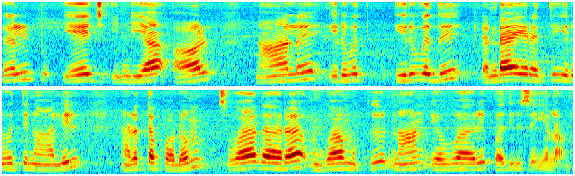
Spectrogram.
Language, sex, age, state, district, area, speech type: Tamil, female, 60+, Tamil Nadu, Perambalur, urban, read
